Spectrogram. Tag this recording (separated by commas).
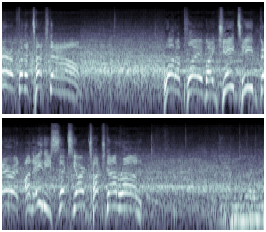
Speech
